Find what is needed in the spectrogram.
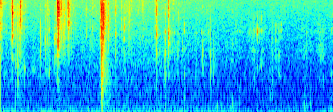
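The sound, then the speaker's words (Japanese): Chewing and biting of a Meiji milk chocolate bar, with a few crisp, sharp crunches early on, the loudest near the start, followed by quieter, irregular mouth sounds and faint chewing. “明治のミルクチョコレート食べていきたいと思います。いただきます。”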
